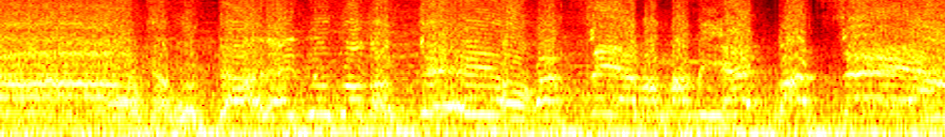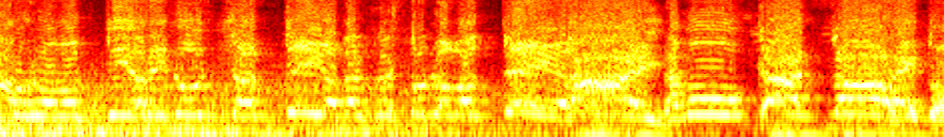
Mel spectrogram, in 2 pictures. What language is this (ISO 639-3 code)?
ita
